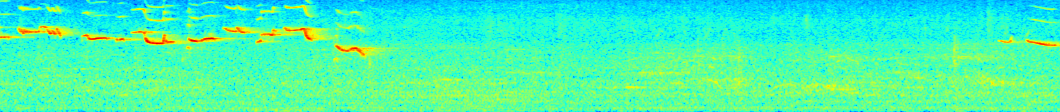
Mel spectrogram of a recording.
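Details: In Hunza, a Blue whistling thrush perched by a guesthouse under construction near a cafe gives a burst of bright whistled phrases for about four seconds, followed by quiet background hiss with a faint whistle at the very end.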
